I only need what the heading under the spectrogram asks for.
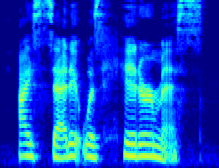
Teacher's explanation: Because the stress is on hit, you could almost barely hear that T running into the O that follows.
